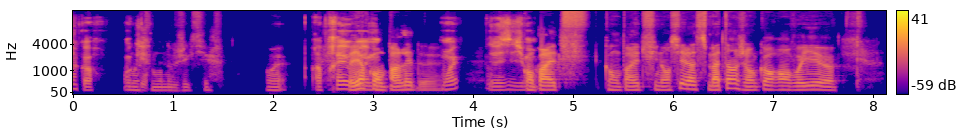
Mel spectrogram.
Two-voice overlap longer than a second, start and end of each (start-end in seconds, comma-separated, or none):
none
